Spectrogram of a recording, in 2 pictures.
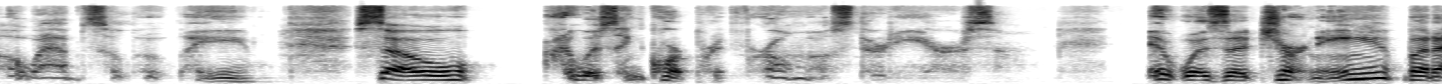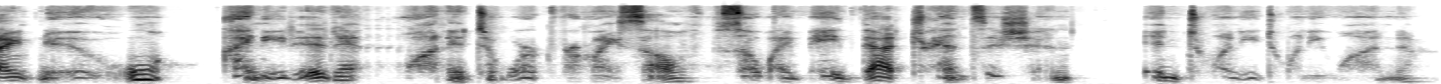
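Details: Adult woman with spasmodic dysphonia that developed from stress after starting her business, still audible in her voice; working through it naturally and refusing Botox.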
